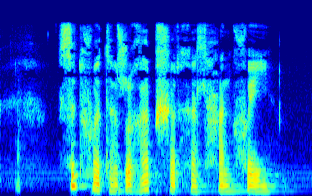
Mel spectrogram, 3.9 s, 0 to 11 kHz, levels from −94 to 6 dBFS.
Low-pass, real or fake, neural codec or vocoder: 7.2 kHz; real; none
